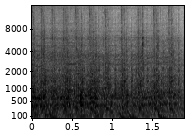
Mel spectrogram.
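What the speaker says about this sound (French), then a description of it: "On va fermer notre rectangle avec la dernière ligne de couture." A sewing machine stitches the final seam closing a rectangular patch on the back of a pair of jeans, with a steady, close mechanical whir and rapid needle chatter running without a break.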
